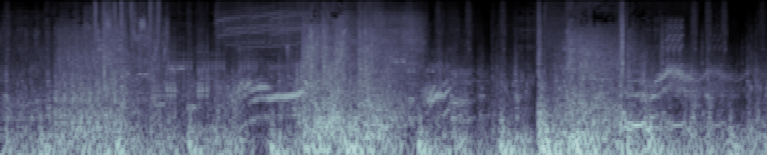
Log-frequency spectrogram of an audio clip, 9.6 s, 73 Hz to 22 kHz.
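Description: Gunfire in the first-person shooter Half-Life 2: Episode 2, loud bursts of shots and booming impacts mixed with dense game noise and crashes throughout, no talking.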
